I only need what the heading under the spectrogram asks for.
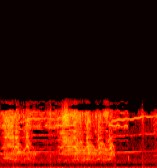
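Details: Young falcons calling raucously while a parent brings in a meal and feeds them: dense, overlapping, harsh screeching cries with high tonal streaks, continuous throughout, over a steady low background hum.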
